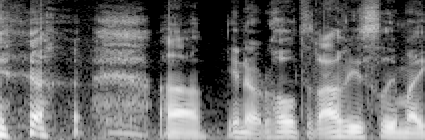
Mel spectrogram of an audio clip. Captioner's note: laughs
